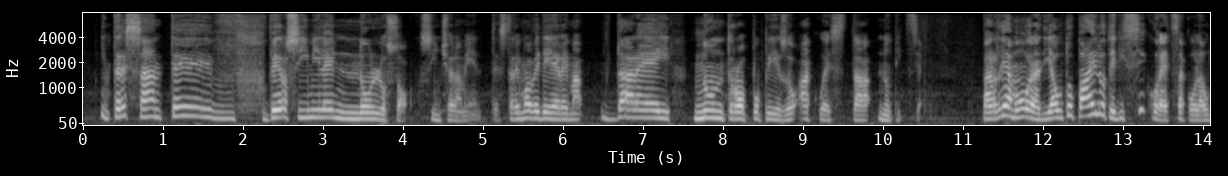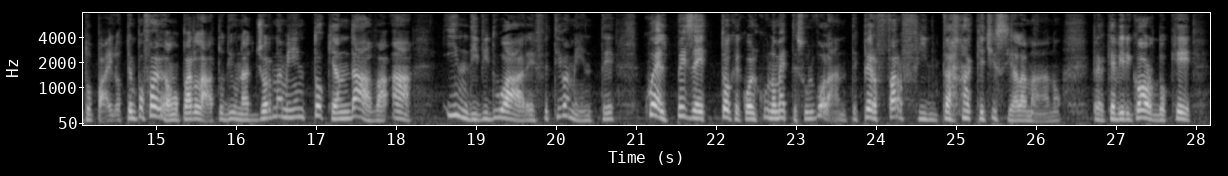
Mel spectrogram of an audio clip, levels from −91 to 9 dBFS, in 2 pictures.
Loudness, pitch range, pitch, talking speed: -20 LUFS, 160-205 Hz, 180 Hz, 120 wpm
